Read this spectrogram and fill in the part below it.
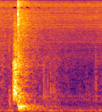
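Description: A body thumps onto a padded mat.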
